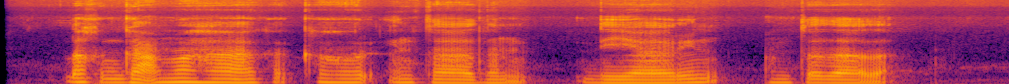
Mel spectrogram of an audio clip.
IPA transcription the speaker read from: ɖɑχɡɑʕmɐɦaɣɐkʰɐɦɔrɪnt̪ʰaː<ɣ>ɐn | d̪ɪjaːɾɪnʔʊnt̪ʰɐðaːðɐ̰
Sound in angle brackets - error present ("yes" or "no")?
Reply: yes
